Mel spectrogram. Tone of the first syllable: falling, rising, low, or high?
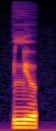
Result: high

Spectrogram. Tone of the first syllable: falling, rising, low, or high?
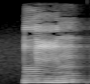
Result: low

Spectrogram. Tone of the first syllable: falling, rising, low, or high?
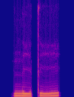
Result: low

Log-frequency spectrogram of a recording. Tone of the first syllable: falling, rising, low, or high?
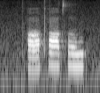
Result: rising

